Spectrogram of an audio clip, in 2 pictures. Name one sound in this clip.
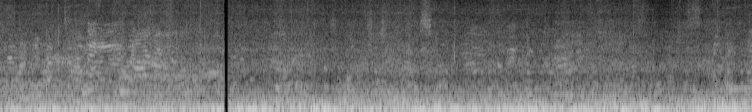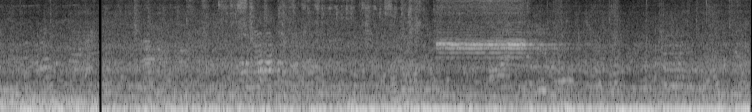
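Steady rain falls outdoors.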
